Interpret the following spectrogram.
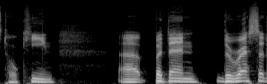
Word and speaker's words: Tolkien: movie when the teacher pronounces his name cocaine or something like that and and Ronald corrects him it's tokine but then the rest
